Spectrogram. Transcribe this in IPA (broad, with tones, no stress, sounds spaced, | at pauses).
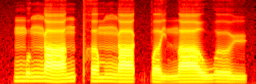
m ʊ˥ ŋ aː˨˥ n pʰ ɐ˧ m ŋ aː˨ k̚ p ɐ˨˩ j n̪ aː˨ w ɵ˨˩ ɥ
